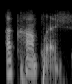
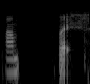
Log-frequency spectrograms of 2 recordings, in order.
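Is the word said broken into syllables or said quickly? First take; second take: quick; broken. First: It is said quickly as one smooth word. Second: It is said slowly, syllable by syllable. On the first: "Now read it fast" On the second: "let's read this word by parts"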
